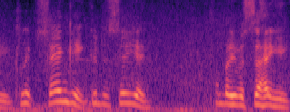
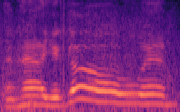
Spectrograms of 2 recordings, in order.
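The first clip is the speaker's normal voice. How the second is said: drawn-out Australian "going", very slow; slow Australian greeting; 3 semitones higher, much slower than usual. Shown as a demonstration. Host showing Aussie mates' greeting, very slow Australian drawl. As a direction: stretch out "And how you going?" the Aussie way, slowly. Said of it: "So all your Aussie mates could say".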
